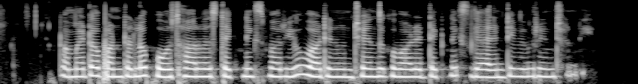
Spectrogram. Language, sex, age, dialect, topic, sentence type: Telugu, female, 18-24, Utterandhra, agriculture, question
